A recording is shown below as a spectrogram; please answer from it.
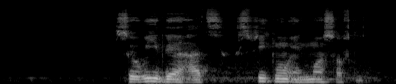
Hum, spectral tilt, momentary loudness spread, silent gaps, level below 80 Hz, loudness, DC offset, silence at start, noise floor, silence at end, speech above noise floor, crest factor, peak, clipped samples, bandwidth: none; -5.5 dB/octave; 15 LU; none; -66 dBFS; -29 LUFS; under 0.1%; 1.15 s; -74 dBFS; 0.35 s; 46 dB; 18 dB; -12 dBFS; under 0.1%; 15 kHz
